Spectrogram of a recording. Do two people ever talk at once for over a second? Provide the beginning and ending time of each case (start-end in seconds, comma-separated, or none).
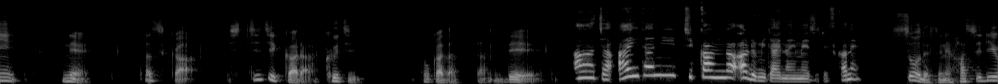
none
